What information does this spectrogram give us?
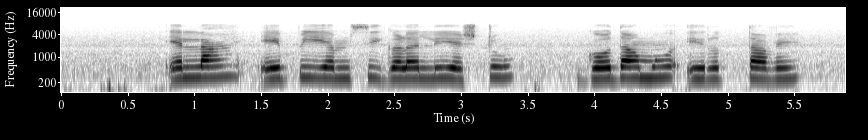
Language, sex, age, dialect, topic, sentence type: Kannada, female, 18-24, Central, agriculture, question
